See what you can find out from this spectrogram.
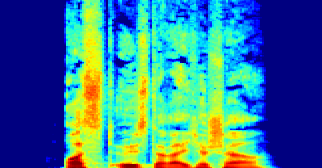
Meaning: inflection of ostösterreichisch: 1. strong/mixed nominative masculine singular 2. strong genitive/dative feminine singular 3. strong genitive plural
- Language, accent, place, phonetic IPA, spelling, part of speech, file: German, Germany, Berlin, [ˈɔstˌʔøːstəʁaɪ̯çɪʃɐ], ostösterreichischer, adjective, De-ostösterreichischer.ogg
